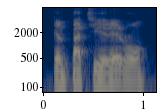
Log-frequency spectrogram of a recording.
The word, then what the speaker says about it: El Patrullero: But anyway, so Highway Patrolman, or in Spanish, El Patrullero.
